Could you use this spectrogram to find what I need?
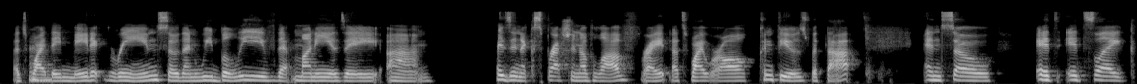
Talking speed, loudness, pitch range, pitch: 175 wpm, -19 LUFS, 165-190 Hz, 175 Hz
